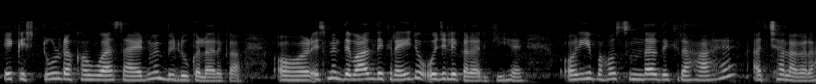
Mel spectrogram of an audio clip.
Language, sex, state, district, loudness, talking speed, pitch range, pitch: Hindi, male, Bihar, Bhagalpur, -29 LUFS, 235 wpm, 200-255 Hz, 230 Hz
